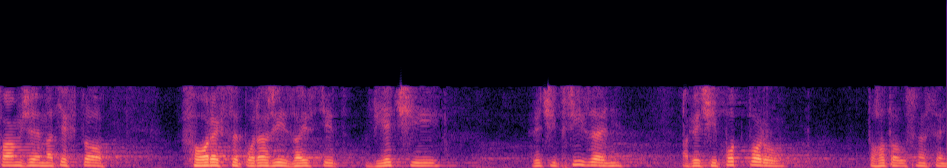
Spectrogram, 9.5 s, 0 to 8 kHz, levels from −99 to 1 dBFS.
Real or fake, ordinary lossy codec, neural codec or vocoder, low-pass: real; AAC, 16 kbps; none; 7.2 kHz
